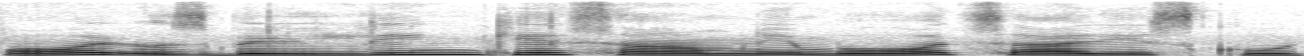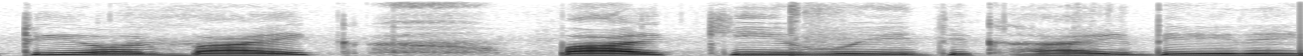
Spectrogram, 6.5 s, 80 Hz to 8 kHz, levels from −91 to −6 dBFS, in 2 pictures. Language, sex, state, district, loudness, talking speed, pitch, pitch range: Hindi, female, Jharkhand, Palamu, -17 LUFS, 145 wpm, 245 Hz, 230-260 Hz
